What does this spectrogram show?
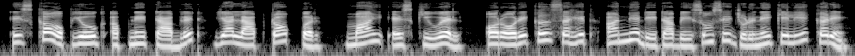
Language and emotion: Hindi, neutral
